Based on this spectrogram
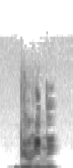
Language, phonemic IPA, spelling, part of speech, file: French, /by.ʁi.ne/, buriner, verb, Fr-buriner.ogg
- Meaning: to chisel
